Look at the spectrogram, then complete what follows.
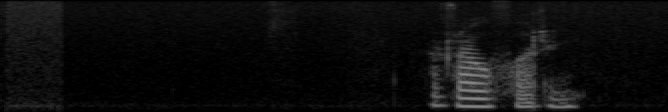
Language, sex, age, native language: Icelandic, female, 10, Icelandic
